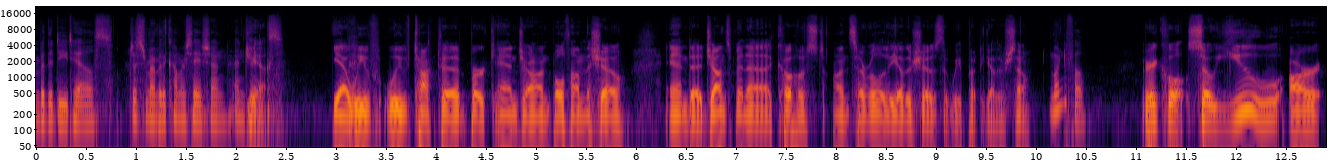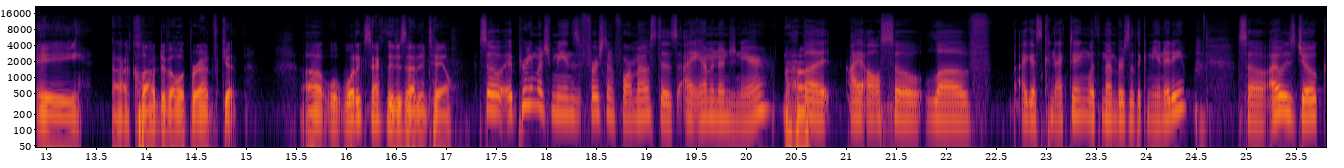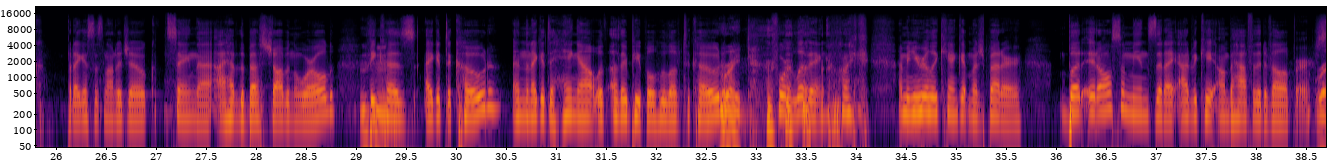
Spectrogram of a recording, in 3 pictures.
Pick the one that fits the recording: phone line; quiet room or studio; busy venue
busy venue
